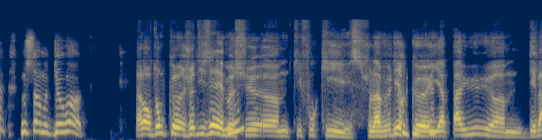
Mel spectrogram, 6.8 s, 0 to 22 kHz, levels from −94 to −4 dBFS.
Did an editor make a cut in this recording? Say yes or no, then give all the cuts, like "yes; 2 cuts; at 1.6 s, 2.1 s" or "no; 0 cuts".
yes; 1 cut; at 1.2 s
